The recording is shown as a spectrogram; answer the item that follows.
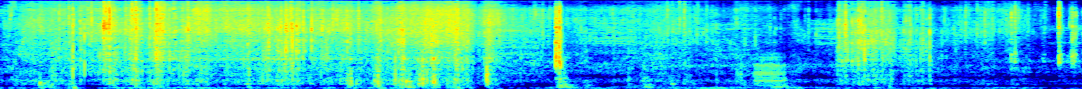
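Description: Plastic bags crinkling and rustling as they are handled, for about five seconds. A single sharp click comes a little past halfway, followed by quieter handling and a brief rustle near the end.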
